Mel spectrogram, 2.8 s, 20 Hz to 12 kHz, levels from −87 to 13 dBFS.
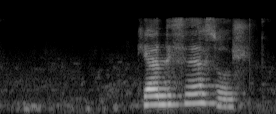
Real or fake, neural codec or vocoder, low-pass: fake; codec, 16 kHz, 2 kbps, X-Codec, HuBERT features, trained on general audio; 7.2 kHz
